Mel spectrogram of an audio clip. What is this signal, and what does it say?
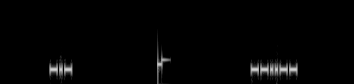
Morse code, heard as a keyed tone, about 48 wpm, 700 Hz. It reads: K ,
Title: Single Character (Letter:Number:Punctuation:Prosign) Alt 50wpm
